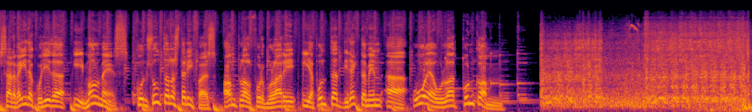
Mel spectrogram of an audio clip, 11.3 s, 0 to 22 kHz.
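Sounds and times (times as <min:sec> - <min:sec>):
speech: 0:00.0 - 0:07.6
car engine starting: 0:08.1 - 0:11.2.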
